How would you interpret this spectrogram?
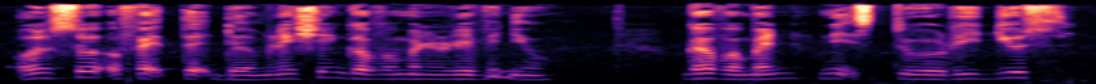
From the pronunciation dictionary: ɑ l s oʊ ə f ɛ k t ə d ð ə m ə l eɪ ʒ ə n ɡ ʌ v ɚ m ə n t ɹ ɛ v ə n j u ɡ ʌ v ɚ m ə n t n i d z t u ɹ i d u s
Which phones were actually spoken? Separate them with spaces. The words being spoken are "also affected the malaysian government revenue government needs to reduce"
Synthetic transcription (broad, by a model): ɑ l s oʊ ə f ɛ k t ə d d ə m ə l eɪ ʃ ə n ɡ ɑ v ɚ m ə n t ɹ ɛ v ə n j u ɡ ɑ v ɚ m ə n n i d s t u ɹ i d u s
